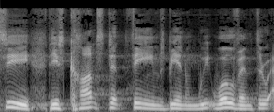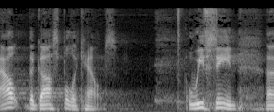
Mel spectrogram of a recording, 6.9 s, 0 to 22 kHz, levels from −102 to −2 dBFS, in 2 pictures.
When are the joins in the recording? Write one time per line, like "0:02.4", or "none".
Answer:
none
